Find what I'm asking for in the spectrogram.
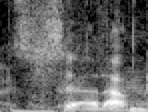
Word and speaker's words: Ceará: Ceará.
